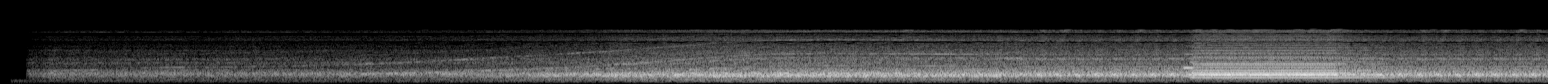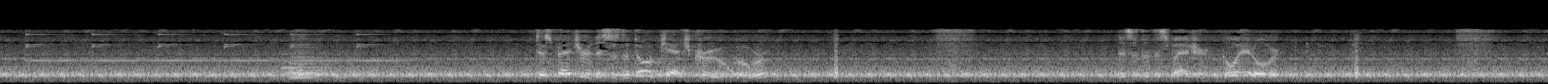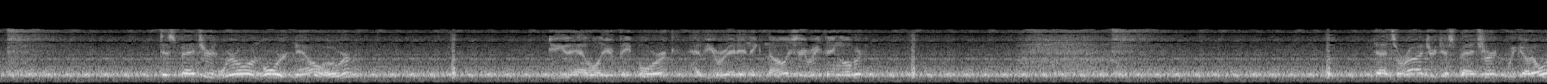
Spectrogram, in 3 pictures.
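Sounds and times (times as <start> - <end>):
GP38-2 locomotive: 0.1 - 46.4.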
